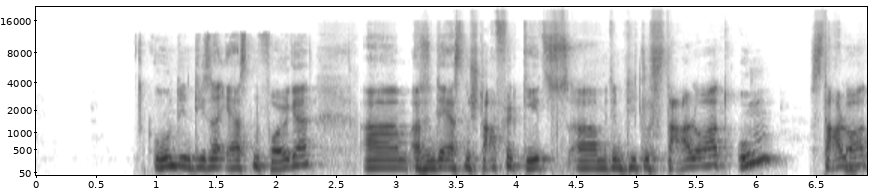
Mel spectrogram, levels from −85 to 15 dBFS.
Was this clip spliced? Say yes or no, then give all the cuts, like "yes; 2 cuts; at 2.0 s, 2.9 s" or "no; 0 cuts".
no; 0 cuts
